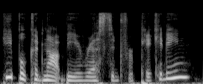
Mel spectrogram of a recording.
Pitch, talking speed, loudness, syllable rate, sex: 225 Hz, 205 wpm, -18 LUFS, 6.6 syllables/s, female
